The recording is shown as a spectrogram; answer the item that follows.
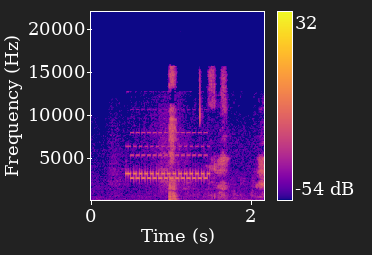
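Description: A phone ringing in the cartoon's soundtrack: a single ring of about a second with a fast flutter. A short knock falls in the middle of the ring.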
